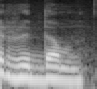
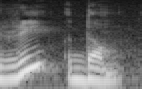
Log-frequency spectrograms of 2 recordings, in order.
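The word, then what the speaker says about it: rhythm: sound नहीं आ रहा राइम और इसको पढ़ेंगे रिदम आर वाई से आर वाई रिदम ठीक है राइम और रिदम समझ में आ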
